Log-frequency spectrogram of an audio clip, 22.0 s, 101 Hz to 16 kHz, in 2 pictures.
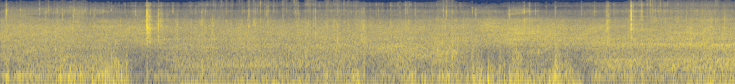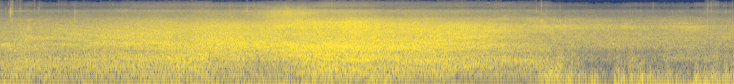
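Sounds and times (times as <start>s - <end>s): wind rumble on microphone: 0.0s - 22.0s
tyres hissing on wet road: 8.7s - 20.2s.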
